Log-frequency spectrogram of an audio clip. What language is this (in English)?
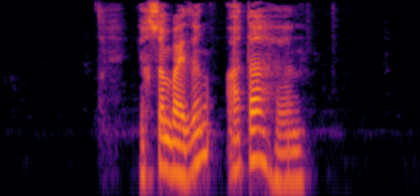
Bashkir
